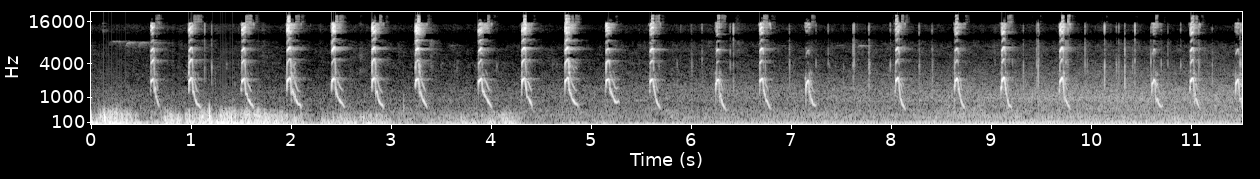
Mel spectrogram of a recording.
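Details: Baby squirrel, happy to see its feeder and chewing on a walnut, gives a rapid series of high downward-sweeping squeaks about twice a second, softening toward the end; brief rustling and handling noise at the start.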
